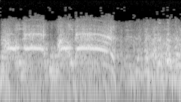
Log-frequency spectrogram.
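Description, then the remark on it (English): A loud, dense crowd of overlapping voices at a noisy party in a house shouting and chattering at once, with a few higher yells rising above the steady din. “I'm not going to stand for noisy parties like this going on in my house.”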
